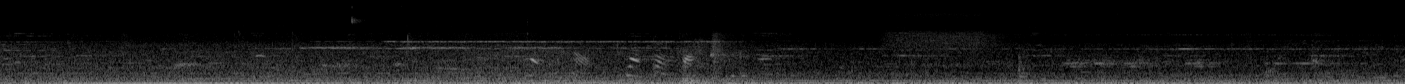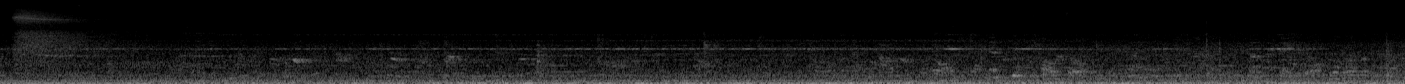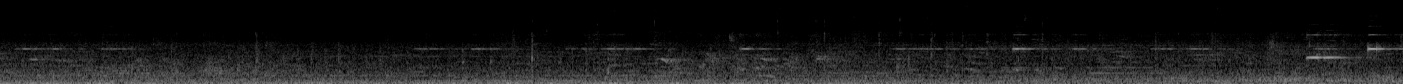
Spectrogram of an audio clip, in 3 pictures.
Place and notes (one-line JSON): {"title": "Zuoying Station, Kaohsiung City - Walking through the station", "date": "2014-05-21 19:35:00", "description": "Walking in the station hall, Kaohsiung Mass Rapid Transit\nSony PCM D50+ Soundman OKM II", "latitude": "22.69", "longitude": "120.31", "altitude": "12", "timezone": "Asia/Taipei"}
